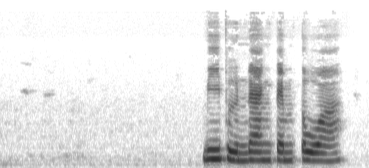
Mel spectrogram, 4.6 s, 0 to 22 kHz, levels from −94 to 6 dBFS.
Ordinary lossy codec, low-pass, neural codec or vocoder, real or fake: MP3, 64 kbps; 19.8 kHz; none; real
